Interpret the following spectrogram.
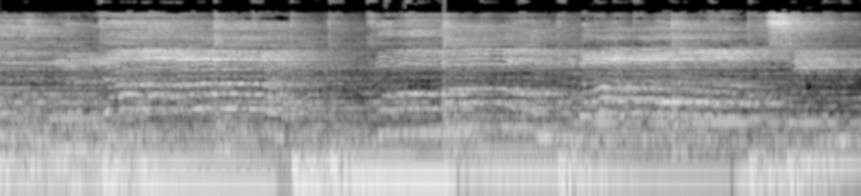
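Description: A male voice singing a gospel praise song through a microphone over a musical accompaniment with long held bass notes that change every second or two.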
